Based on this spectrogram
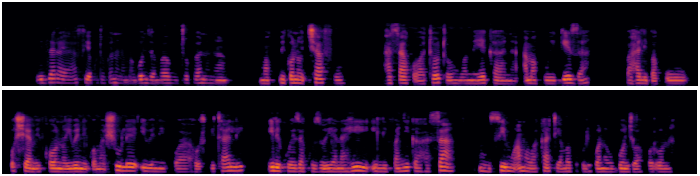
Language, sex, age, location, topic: Swahili, female, 25-35, Nairobi, health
